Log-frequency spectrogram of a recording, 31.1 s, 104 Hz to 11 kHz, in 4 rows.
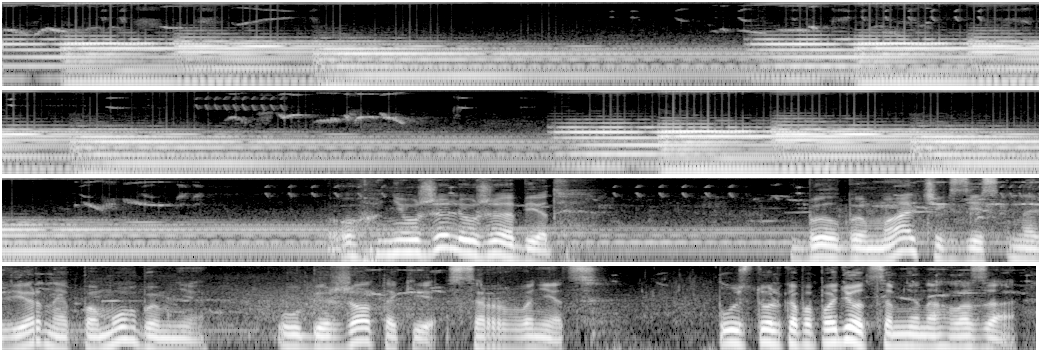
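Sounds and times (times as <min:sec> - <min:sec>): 
melodious bell ringing: 0:00.0 - 0:25.0
birds chirping faintly: 0:00.0 - 0:31.0
speech: 0:18.8 - 0:20.0, 0:21.6 - 0:27.9, 0:28.7 - 0:31.0.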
